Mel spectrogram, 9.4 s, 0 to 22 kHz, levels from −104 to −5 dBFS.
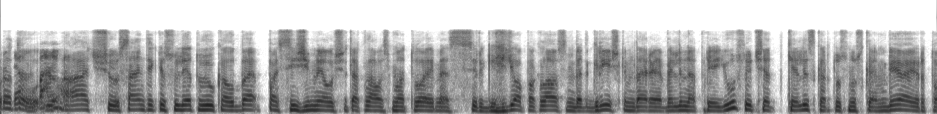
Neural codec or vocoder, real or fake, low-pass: codec, 16 kHz, 8 kbps, FreqCodec, smaller model; fake; 7.2 kHz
